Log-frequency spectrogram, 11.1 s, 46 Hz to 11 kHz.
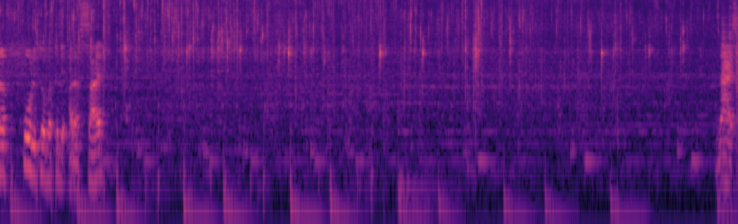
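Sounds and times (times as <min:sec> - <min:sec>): egg sizzling in oil: 0:00.0 - 0:11.0.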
